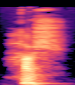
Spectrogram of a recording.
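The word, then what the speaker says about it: ҳаст: them has has and just like seven we don't pronounce t at the end has like that so he works from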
